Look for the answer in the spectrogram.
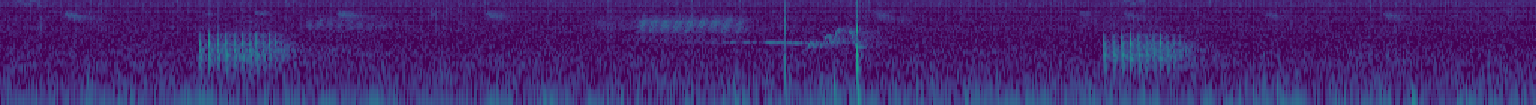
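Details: Japanese green woodpecker drumming, unseen, at a mountain trailhead of Haruna-Fuji, Japan: two rapid rattling drum rolls about six seconds apart, each under a second, with a fainter roll between and a sharp click, over steady low background noise.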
